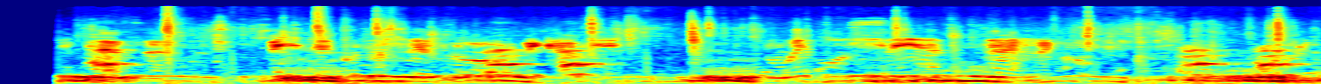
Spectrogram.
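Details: Canarian pouter pigeons, fiery males in strong breeding heat, give low arched cooing phrases that rise and fall in repeated bursts, with music playing in the background.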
